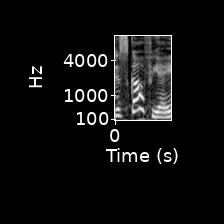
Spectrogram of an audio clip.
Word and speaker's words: Escoffier: Find escafier. Treasure the ball. Okay, that's how you pronounce it.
